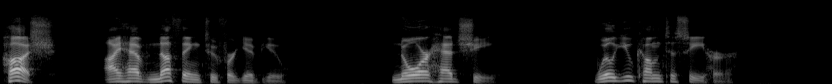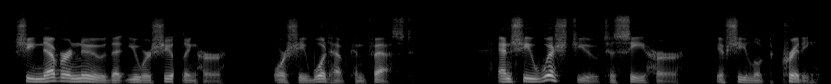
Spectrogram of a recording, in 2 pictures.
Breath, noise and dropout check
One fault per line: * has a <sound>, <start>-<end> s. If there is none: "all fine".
* has a dropout, 10.0-10.1 s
